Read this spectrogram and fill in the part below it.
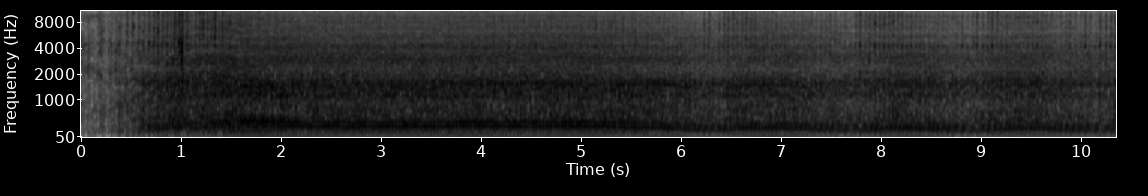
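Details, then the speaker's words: Old Mountfield mower with Honda engine after full service and throttle cable adjustment, running off choke: catches and settles into a steady hum, then the speed wavers slightly as it hunts; carburetor idle needs adjusting, may not be fully warm. "Bit of idle work on the carburetor needed."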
